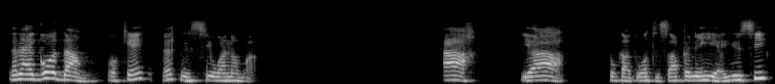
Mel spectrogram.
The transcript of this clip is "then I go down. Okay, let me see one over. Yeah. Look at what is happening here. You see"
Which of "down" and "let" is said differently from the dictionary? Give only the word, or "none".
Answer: none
